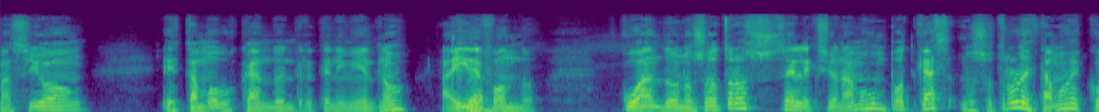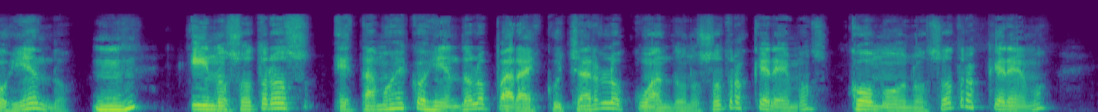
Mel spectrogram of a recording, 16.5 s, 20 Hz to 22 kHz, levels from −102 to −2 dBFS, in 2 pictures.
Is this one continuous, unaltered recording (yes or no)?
no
